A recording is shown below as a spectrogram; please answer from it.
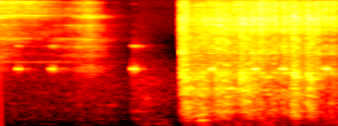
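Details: Car started by applying power directly to the fuel pump and starter wires with the relay removed, using a test pen: a few faint beeps, short pause, then the engine catches and runs evenly; normal cranking and start.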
